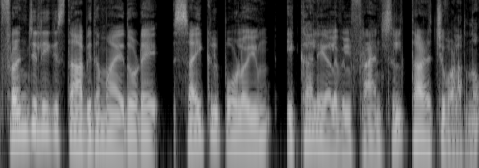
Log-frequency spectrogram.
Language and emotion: Malayalam, neutral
